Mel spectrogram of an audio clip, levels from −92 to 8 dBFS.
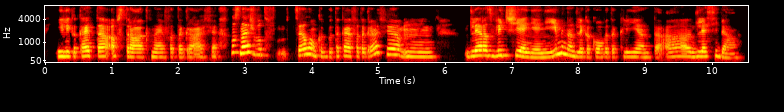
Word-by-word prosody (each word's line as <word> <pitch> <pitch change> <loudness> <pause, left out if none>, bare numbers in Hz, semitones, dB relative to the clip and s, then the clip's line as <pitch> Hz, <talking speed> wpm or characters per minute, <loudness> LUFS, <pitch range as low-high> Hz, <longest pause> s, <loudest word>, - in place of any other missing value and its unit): или 220 0 +2
какая-то 225 +1 +3
абстрактная 195 -4 -1
фотография. 195 0 -6 0.2
Ну, 390 - -3
знаешь, 370 0 +7
вот, 285 -1 -8 0.2
м, 365 0 -17
в - - -31
целом, 295 +1 +3
как 210 -3 -9
бы, 200 - -9
такая 220 +1 +1
фотография, 295 - -1
м, 205 -1 -5 0.4
для 240 +4 +5
развлечения, 245 -6 +2
не 190 +3 -1
именно 310 -5 +2
для 205 -2 -1
какого-то 195 0 -6
клиента, 195 -1 -6
а 215 0 -3
для 215 +2 +1
себя. 185 -7 -7
215 Hz, 140 wpm, -22 LUFS, 195-250 Hz, 0.4 s, знаешь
